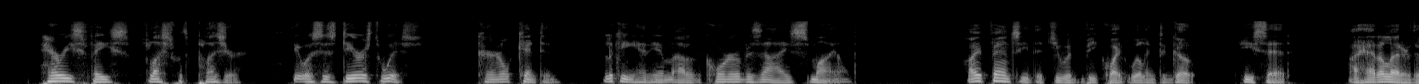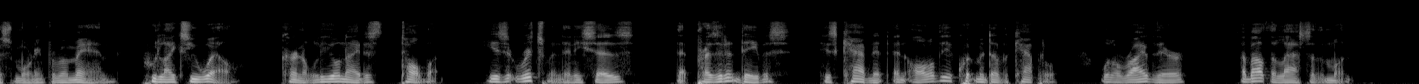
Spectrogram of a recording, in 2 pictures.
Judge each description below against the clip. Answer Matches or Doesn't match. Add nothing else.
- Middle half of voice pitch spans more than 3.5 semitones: Matches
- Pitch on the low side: Matches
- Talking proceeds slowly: Doesn't match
